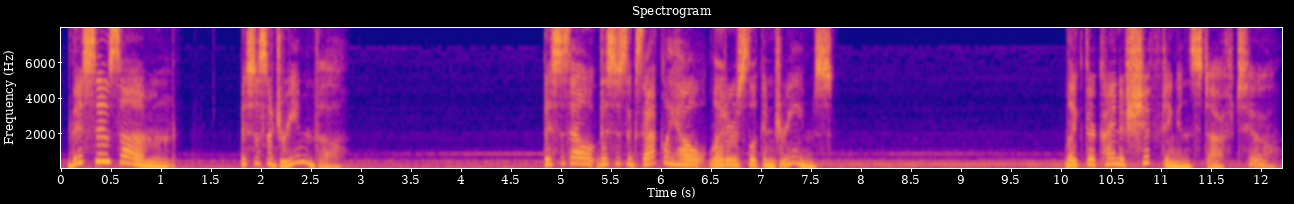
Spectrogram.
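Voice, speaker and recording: Bubbly, high-voiced woman streamer. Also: big pitch swings, slow, long pauses, slight background noise. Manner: bubbly, chatty, thanking viewers often. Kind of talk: casual live-stream chat while gaming.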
